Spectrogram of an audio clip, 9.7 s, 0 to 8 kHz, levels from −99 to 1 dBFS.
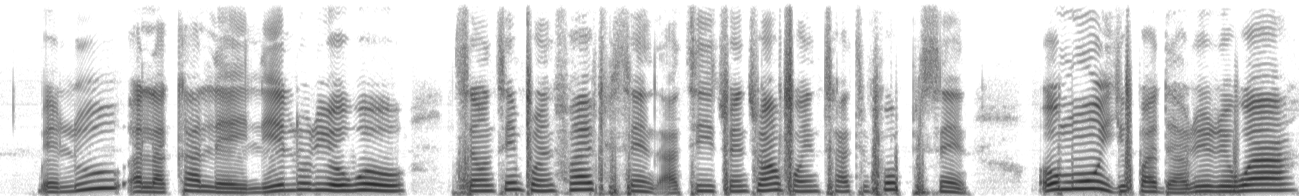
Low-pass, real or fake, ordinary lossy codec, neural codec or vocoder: none; real; none; none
